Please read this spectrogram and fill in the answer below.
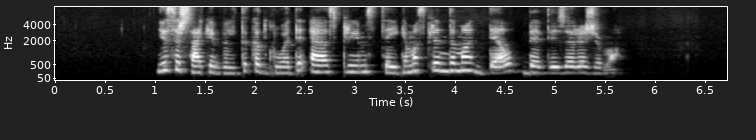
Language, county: Lithuanian, Kaunas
